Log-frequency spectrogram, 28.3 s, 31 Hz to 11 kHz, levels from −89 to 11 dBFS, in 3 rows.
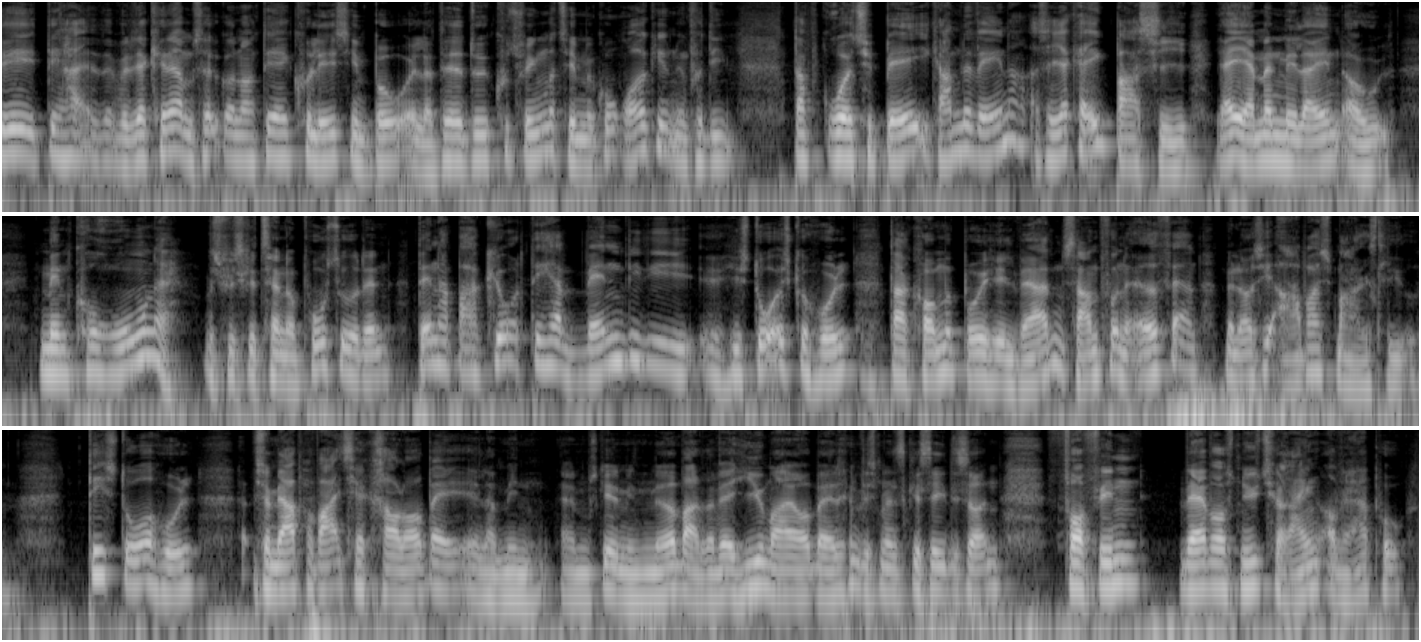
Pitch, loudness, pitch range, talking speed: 130 Hz, -23 LUFS, 115-145 Hz, 275 wpm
